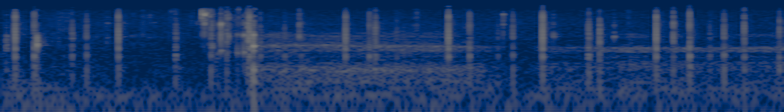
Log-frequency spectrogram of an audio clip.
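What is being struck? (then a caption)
Paperback book with glossy card cover. Long dark-painted fingernails of both hands tap and lightly scratch the thick glossy card cover of a large, flat paperback adult coloring book, "Amazing Patterns," lying cover-up on a table. A quick, uneven patter of short, crisp clicks sits over a soft, papery scratching. One louder tap stands out near the one-second mark.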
